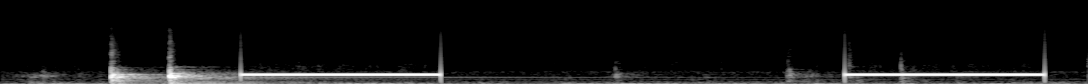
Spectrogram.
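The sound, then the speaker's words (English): A couple of clicks, then a phone ringback tone: two steady electronic buzzes about two seconds long, separated by a few seconds of quiet, clear with no talking, while calling a friend's phone number. “All right, it's ringing.”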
